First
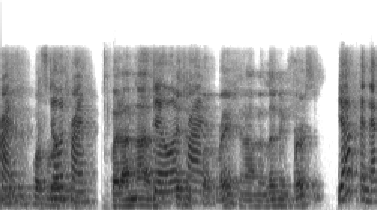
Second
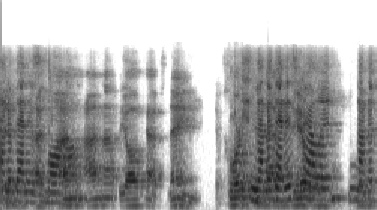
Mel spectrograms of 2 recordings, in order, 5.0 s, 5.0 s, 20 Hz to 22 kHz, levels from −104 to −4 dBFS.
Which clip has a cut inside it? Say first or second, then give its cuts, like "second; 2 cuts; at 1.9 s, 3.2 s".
first; 1 cut; at 1.3 s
